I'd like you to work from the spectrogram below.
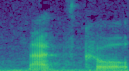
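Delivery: casual, low, understated delivery.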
